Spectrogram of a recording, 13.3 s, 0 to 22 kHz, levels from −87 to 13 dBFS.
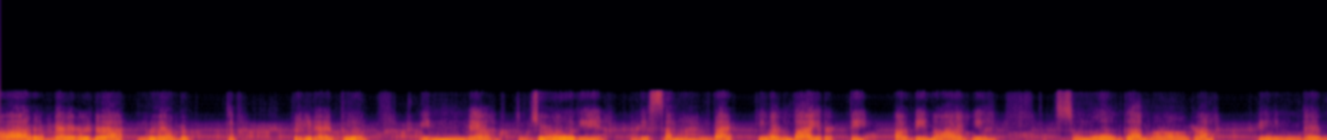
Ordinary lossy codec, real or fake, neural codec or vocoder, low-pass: none; fake; codec, 16 kHz, 0.5 kbps, FreqCodec, smaller model; none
